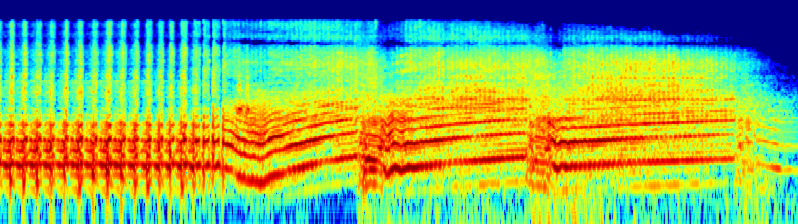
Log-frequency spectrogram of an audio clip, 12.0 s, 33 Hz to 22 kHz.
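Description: Subaru Impreza's turbocharged boxer engine held on a 2-step launch limiter, popping and stuttering at a fixed rev several times a second. About three seconds in it launches: the revs dip, then climb hard through two quick upshifts, and the engine fades as the car pulls away.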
